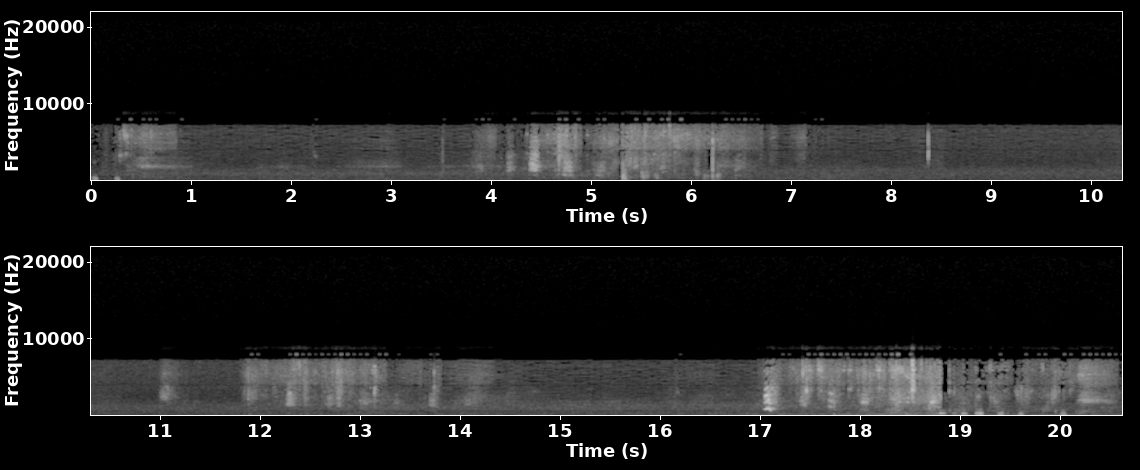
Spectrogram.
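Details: Six-month-old male Keeshond puppy playing in snow, allowed a little more activity after surgery; scattered short broadband bursts and soft crunching, with a denser cluster of brief yelping, whimper-like notes near the end.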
